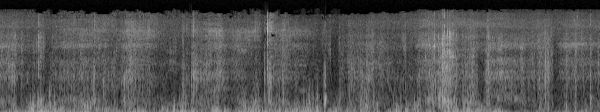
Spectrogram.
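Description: Wind buffeting the microphone, a heavy uneven low rumble, over crunching snowshoe steps in snow.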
